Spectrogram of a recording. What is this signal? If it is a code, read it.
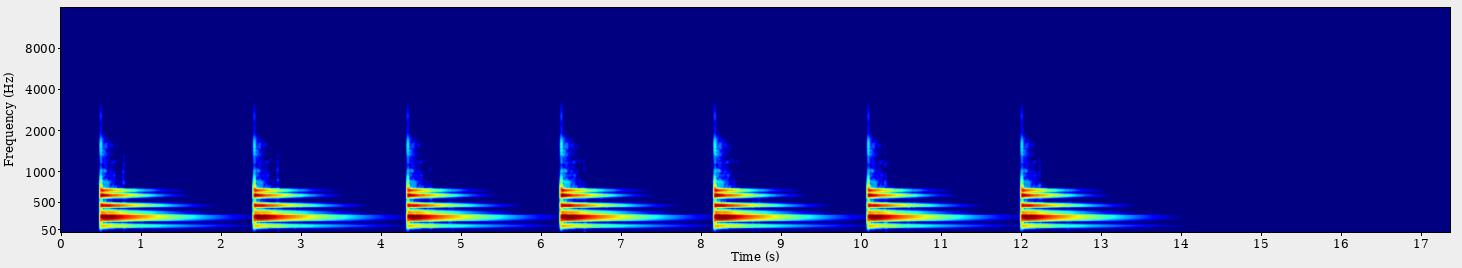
Clock strike, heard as a bell, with room echo. 7. Seven o'clock.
